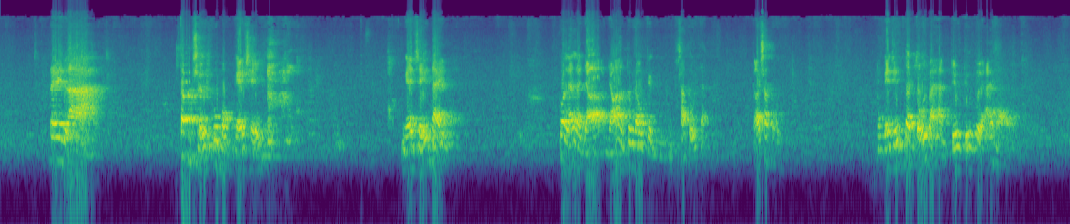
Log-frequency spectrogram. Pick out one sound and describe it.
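An elderly man speaks calmly in short phrases, close to a microphone.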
